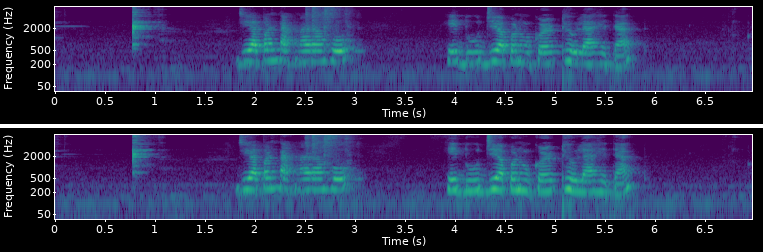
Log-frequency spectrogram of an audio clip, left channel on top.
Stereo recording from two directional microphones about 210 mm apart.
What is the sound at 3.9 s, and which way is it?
A woman's voice, 20° right (ahead or behind).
